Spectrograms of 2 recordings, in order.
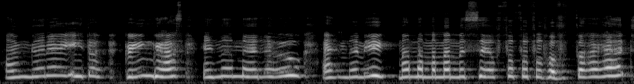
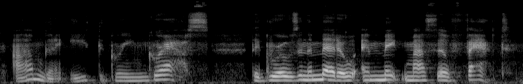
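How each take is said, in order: First: High-pitched, stammering goat voice; frightened goat. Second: Unhurried, steady goat voice; calm big goat. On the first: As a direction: stutter through it in a high, scared voice. Terrified goat answers the troll. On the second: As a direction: answer the troll without a tremor. Unafraid big goat answers troll. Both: Acted.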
